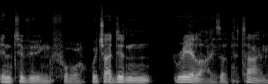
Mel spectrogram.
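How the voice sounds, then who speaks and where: A man speaks with an Irish accent at fairly low pitch. The recording is very clean, with a silent background. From Ireland and Italy. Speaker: events business managing director. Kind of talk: podcast interview. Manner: hesitant, many fillers.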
